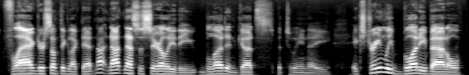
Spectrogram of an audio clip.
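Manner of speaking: ordinary talk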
